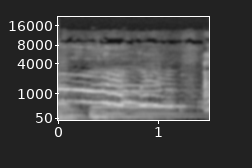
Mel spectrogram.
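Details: Female Siberian Husky kept as a pet, reacting to a moving fish toy, gives a short drawn-out howl that slides slowly downward over about a second, followed by a brief higher sound.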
